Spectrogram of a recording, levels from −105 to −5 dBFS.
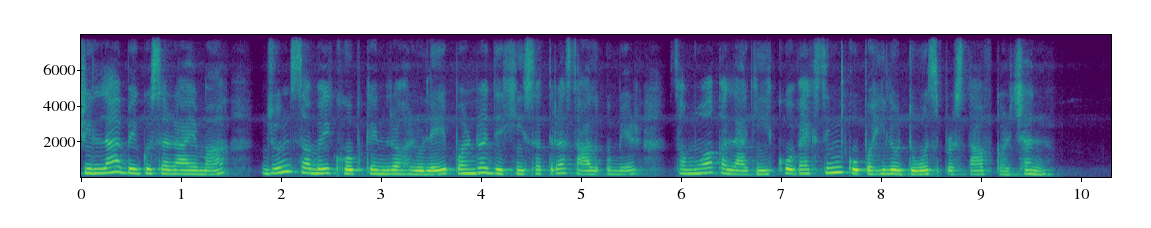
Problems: none marked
